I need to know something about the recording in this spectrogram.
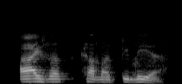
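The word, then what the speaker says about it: Isicathamiya: I'm going to spell it for you as well, but I think it's pronounced Isaac Kamathia, Kamamia. Isaac Kamathimia. I-S-I-C-A-T-H-A-M-I-Y-A. I-S-I-C-A T-H-A-M-I-Y-A.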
